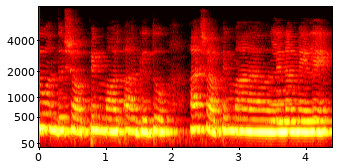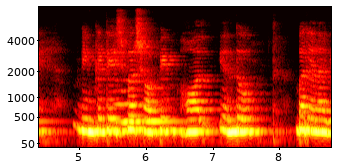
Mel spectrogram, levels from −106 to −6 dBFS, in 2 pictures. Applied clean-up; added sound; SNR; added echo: none; Glass; 14 dB; reverberation time 0.6 s.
